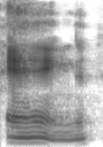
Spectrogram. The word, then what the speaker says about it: Aang: the one who said they didn't even pronounce his name right girl is pronounced Aang you have the literal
